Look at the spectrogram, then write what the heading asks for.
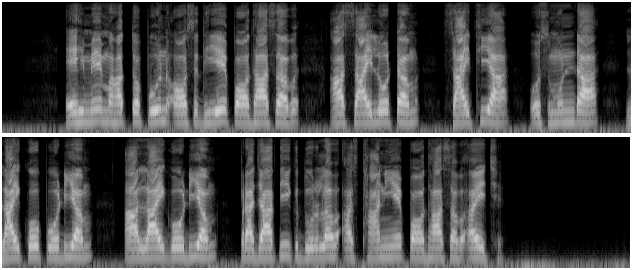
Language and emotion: Maithili, neutral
